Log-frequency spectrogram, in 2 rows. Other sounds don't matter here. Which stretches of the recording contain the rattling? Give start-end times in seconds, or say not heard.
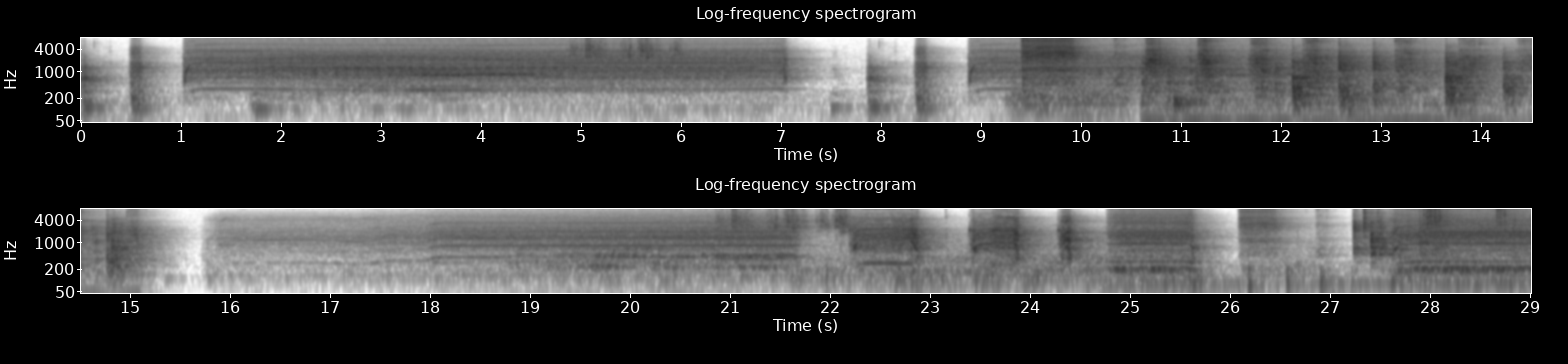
4.8-6.0, 20.8-22.3.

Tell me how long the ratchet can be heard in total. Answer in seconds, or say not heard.
9 s.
